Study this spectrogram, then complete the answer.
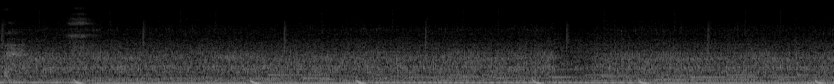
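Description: Small, cheap tractor in Farming Simulator 2025 labouring across a field, its engine a steady low drone that runs continuously at a constant level, with a few faint thumps along the way.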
